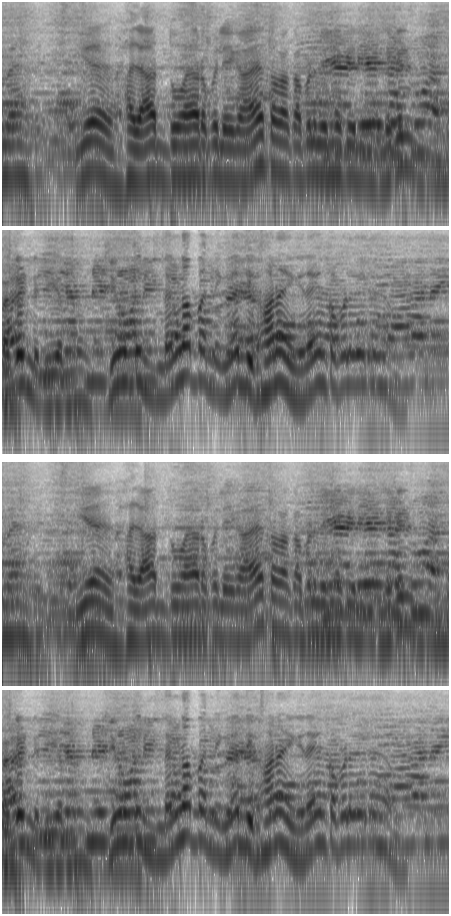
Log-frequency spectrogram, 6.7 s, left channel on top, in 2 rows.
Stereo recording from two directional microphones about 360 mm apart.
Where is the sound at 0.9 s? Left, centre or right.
Left.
